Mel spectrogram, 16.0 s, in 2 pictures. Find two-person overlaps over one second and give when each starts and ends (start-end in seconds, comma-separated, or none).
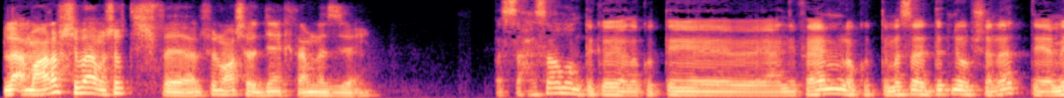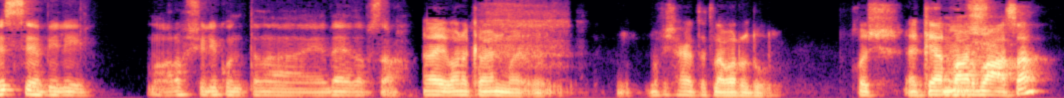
none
